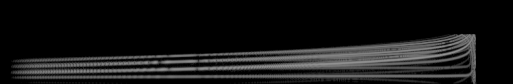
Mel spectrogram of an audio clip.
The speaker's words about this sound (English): what I love about that sound is, well, first of all, it's such a like a whimsical, almost absurd sound for such an incredible uh, cosmic event, right? I mean, you have two black holes colliding, and it makes this whoop.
